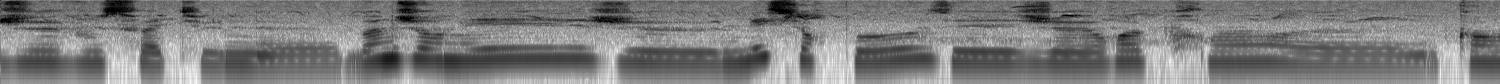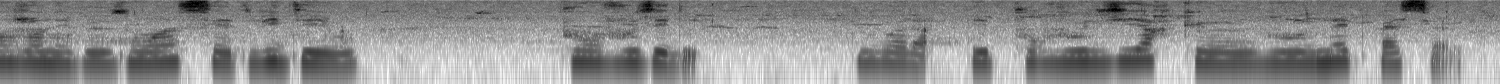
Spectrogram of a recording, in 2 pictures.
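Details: Adult French-speaking woman whose stutter kept her from really living her life until two or three years ago; she now applies a fluency technique with a speech therapist; stuttering.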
